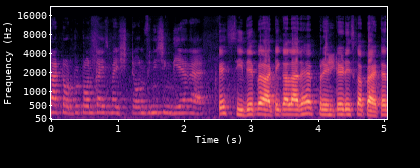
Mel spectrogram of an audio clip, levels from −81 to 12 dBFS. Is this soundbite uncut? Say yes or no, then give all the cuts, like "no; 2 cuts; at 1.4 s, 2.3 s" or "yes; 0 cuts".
no; 1 cut; at 2.5 s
